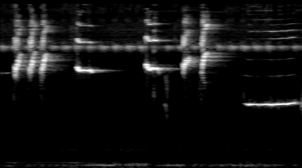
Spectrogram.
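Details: White-rumped shama singing as a lure for other birds to reply: quick high chirps, short whistled notes, and a long level whistle at the end, with a thin continuous tone in the background.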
